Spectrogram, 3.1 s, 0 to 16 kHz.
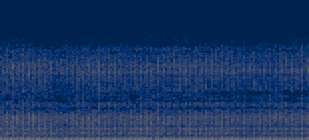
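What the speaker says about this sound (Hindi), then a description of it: "ट्रैक्टर भी धुम्मा मार रहा" A 5620 tractor engine idles nearby with a steady, even diesel rumble and a constant low throb that holds unchanged throughout, with no talking over it.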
